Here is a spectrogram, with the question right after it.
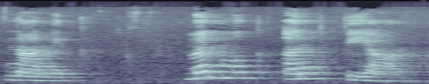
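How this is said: There is a pause after the first word. Nanak is addressed, and the mind-oriented are described. The speaker calls it right. "Right pause and actual meaning"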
